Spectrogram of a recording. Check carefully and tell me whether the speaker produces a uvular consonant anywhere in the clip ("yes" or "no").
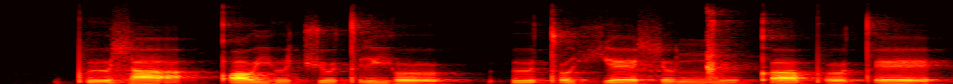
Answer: yes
